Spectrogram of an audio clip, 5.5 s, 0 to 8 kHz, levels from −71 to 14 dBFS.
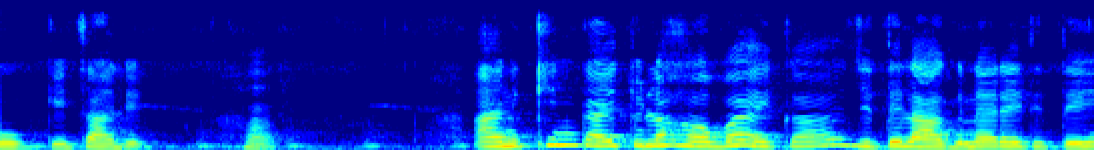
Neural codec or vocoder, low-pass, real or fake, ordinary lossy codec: none; 7.2 kHz; real; none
